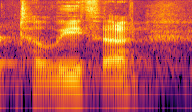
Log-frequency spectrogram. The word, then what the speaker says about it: Talitha: Talitha or Talitha, as the Aramaic would be pronounced.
